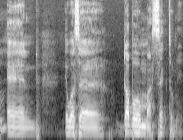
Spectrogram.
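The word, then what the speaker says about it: mastectomy: it was a double masectomy right Y which if I was break mactom M momy mhm m is M told me the t is a little silent okay so that's what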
